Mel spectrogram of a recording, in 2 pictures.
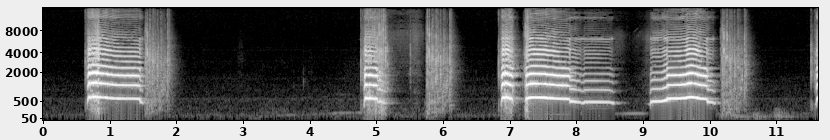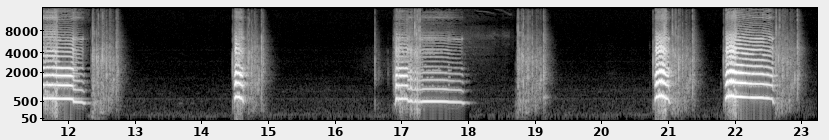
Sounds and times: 0.6s Party horn 1.9s
4.7s Party horn 5.3s
6.8s Party horn 10.5s
11.5s Party horn 12.6s
14.4s Party horn 15.0s
16.8s Party horn 18.0s
20.8s Party horn 23.0s

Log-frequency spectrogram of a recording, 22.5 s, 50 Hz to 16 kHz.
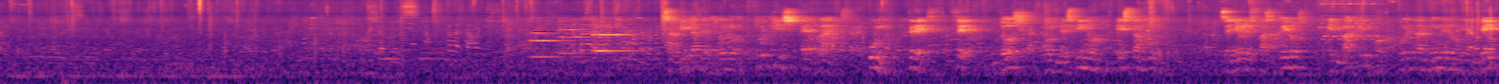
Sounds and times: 0.0s chatter from the crowd 22.4s
7.9s announcements for the flight departure 12.6s
19.6s announcements for the flight departure 22.4s

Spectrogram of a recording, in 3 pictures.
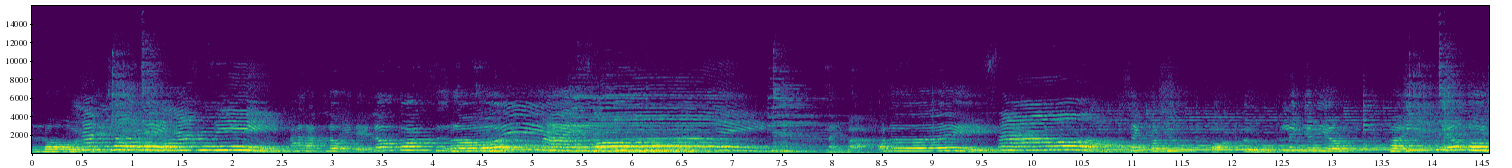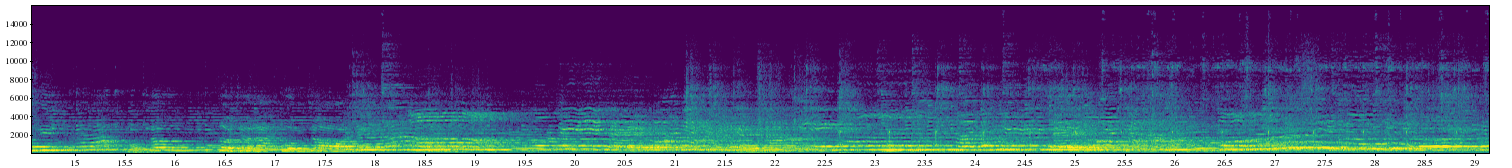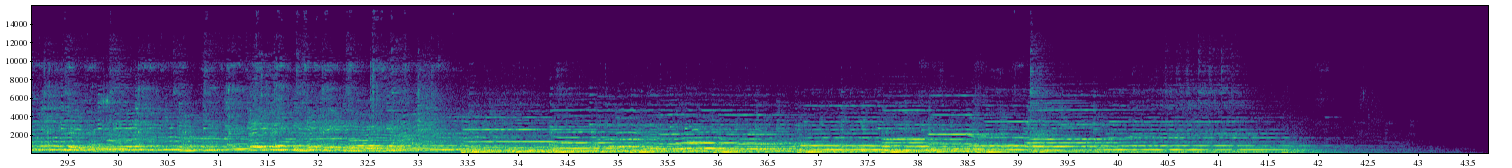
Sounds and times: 0.0s singing 7.7s
0.0s voices 8.9s
0.0s Traditional Vietnamese theatre and music 42.5s
9.0s singing 33.9s
9.7s voices 33.4s

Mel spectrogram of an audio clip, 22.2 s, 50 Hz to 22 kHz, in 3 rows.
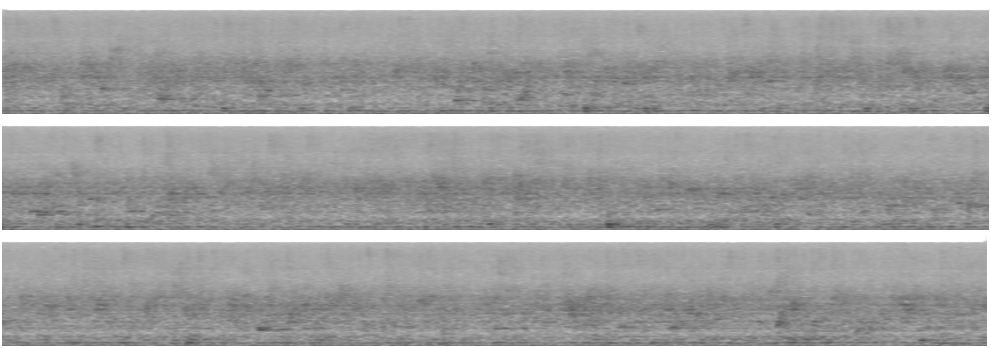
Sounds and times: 0.0s Water flowing inside a spring house 22.1s

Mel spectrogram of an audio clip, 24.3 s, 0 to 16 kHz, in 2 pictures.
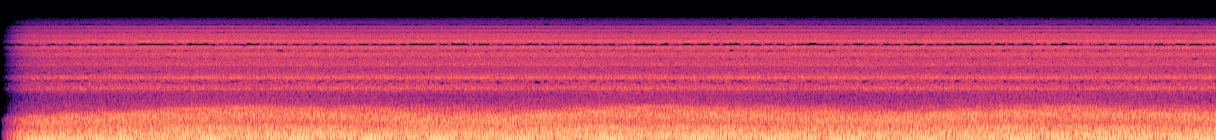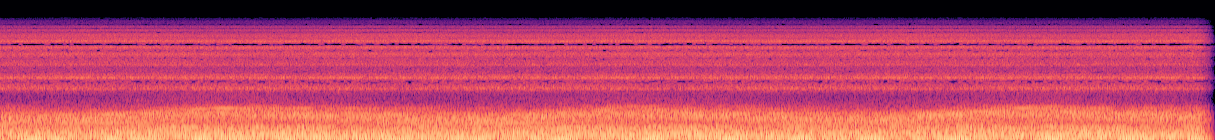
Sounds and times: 0.1s Steamy space drone 24.3s

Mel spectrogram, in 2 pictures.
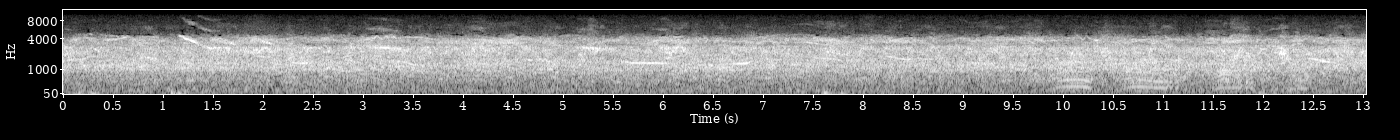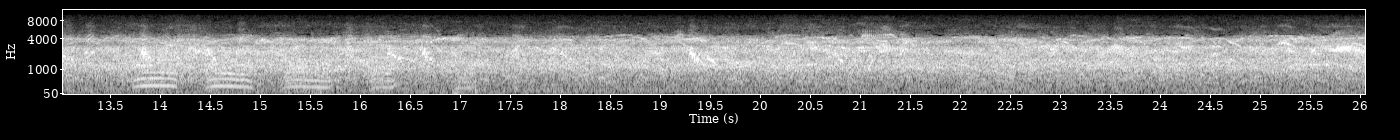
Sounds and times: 0.0s birds 26.0s

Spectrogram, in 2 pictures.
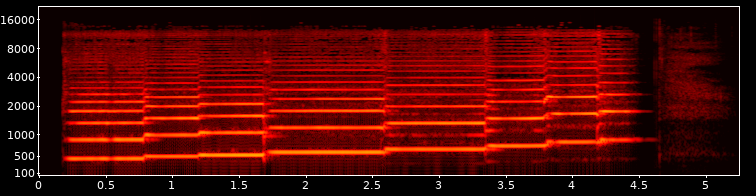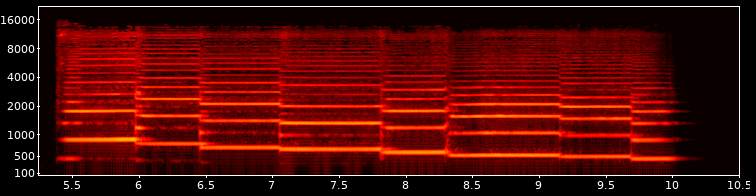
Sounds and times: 0.1s flute 4.7s
5.4s flute 10.3s

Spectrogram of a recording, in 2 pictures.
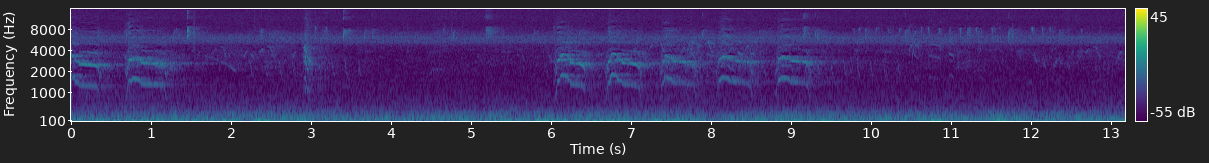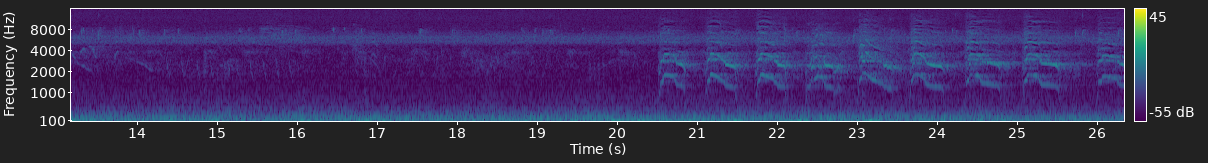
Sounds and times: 6.0s birds 26.3s

